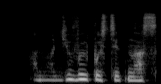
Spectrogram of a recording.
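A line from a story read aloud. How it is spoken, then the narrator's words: Whispered. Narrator (Russian): прошептала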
